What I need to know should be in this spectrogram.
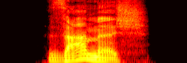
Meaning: Sami
- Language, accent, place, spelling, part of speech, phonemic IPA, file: German, Germany, Berlin, samisch, adjective, /ˈzaːmɪʃ/, De-samisch.ogg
